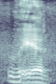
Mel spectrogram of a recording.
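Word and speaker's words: ware: फिर है वेयर।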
